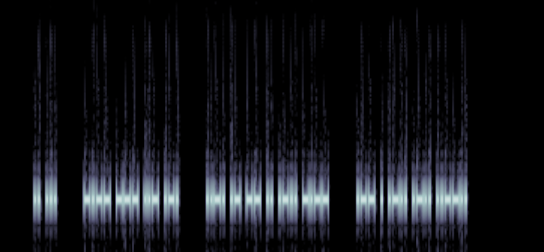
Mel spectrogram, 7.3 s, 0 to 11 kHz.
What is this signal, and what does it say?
Morse code, heard as a keyed tone, about 42 wpm, 700 Hz. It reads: IS YOUR FAMILY WELL?
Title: 2x Word-Spacing - Sentences from Top 400 Words - 45wpm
